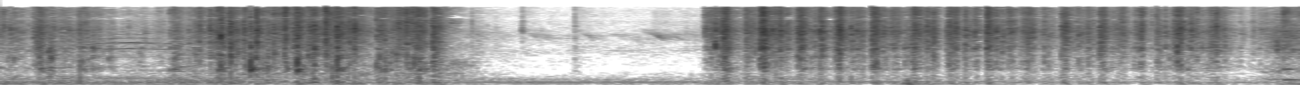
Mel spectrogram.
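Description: A tall, hollow, clear plastic jar partly filled with boiled quail eggs, possibly with some water, is held in both hands and shaken vigorously over a wooden table so the eggs knock against each other and the jar walls to crack their shells. A dense, fast, irregular rattling and clacking with a bright edge and a low rumble runs for about two seconds, drops to a quieter lull for about a second, then resumes strongly until the end.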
